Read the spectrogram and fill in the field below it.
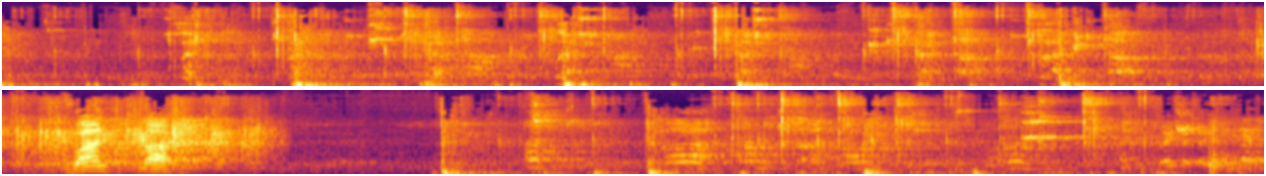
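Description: A table tennis ball clicks sharply back and forth off paddles and the table.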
